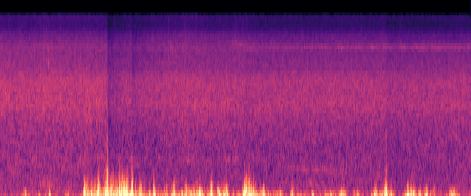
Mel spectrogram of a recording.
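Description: Wind gusts through coconut palm fronds, producing irregular bursts of dry rustling and low buffeting that swell and fade in uneven waves, close to the microphone.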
